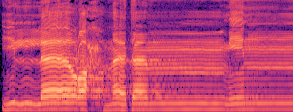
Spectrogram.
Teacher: تنوين بعد ميم إدغام مع الغنة حركتين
